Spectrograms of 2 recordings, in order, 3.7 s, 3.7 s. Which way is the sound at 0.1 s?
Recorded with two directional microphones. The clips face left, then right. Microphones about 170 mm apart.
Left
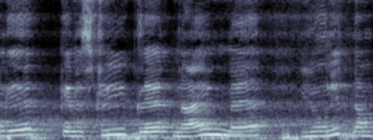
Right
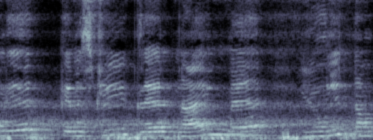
50° left (ahead or behind).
